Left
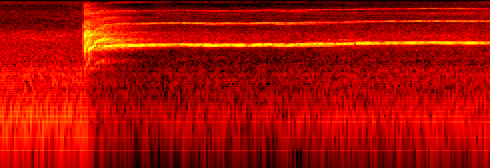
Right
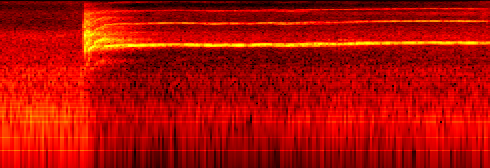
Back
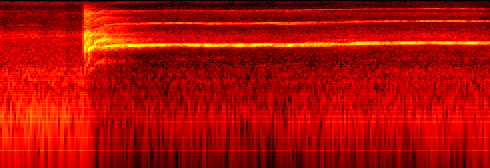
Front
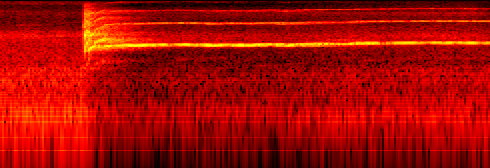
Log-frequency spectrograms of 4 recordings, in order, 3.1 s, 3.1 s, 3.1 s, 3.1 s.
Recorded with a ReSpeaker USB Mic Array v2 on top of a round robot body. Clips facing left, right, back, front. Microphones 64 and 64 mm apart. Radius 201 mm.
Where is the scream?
160° left, 0.8 m; by 3.0 s 175° right, 3 m.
